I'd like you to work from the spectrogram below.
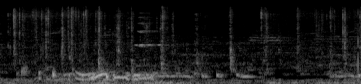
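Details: A newly paired pigeon gives low, throaty, rolling coos in a quick wavering run, with light taps in the background.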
